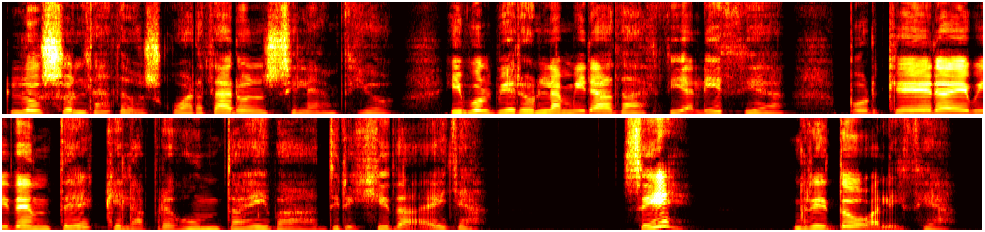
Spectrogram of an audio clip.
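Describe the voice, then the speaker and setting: A woman narrating a classic storybook with a steady, measured reading. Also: medium pitch, dry recording, studio quality. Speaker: audiobook reader.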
